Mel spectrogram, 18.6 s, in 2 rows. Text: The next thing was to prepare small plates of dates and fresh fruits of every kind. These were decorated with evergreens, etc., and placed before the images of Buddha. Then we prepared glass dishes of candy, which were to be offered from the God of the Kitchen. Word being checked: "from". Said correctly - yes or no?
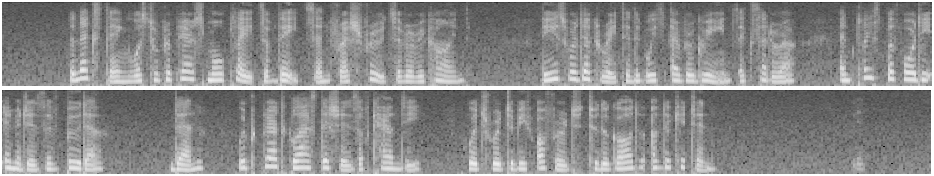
no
